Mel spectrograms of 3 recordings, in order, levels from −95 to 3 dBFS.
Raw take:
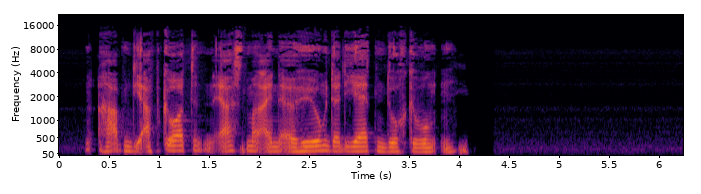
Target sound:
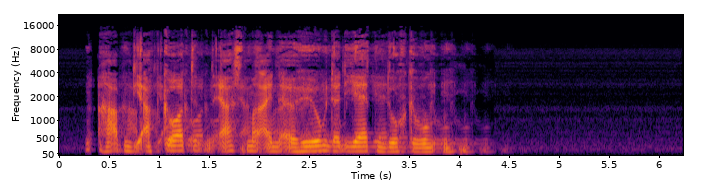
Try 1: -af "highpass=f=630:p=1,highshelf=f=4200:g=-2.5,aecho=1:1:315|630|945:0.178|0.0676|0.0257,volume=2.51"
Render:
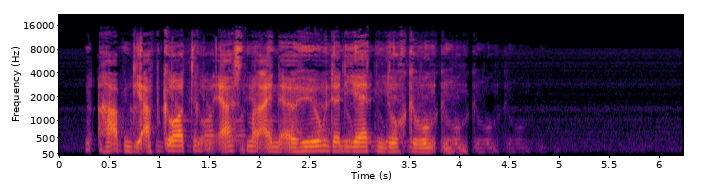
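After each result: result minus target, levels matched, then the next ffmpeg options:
echo 112 ms late; 250 Hz band -4.0 dB
-af "highpass=f=630:p=1,highshelf=f=4200:g=-2.5,aecho=1:1:203|406|609:0.178|0.0676|0.0257,volume=2.51"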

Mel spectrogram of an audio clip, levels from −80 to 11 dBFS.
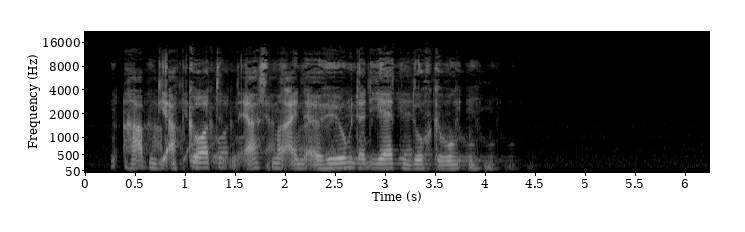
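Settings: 250 Hz band -4.0 dB
-af "highpass=f=180:p=1,highshelf=f=4200:g=-2.5,aecho=1:1:203|406|609:0.178|0.0676|0.0257,volume=2.51"

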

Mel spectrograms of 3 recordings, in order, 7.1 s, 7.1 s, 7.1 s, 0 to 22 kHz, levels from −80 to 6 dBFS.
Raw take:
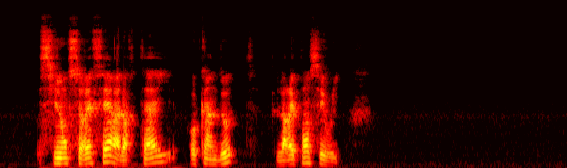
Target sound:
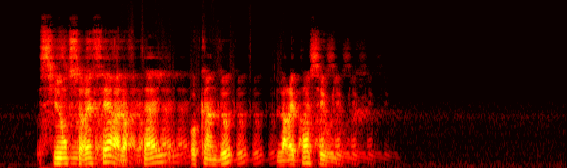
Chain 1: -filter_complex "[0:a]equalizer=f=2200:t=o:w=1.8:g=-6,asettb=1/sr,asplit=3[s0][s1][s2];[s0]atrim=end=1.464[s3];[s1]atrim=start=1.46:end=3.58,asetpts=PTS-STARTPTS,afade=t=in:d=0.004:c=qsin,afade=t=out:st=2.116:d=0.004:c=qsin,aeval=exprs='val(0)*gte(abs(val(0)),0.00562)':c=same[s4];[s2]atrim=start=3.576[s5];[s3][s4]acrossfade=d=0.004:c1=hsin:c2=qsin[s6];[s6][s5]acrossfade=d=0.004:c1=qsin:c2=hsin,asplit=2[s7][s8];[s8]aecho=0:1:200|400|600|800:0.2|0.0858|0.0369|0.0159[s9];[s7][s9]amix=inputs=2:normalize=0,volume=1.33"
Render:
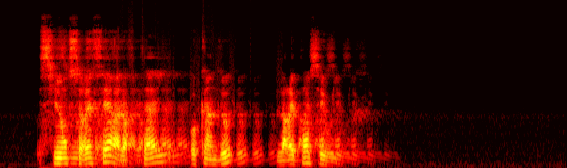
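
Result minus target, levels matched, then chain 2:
2 kHz band -4.0 dB
-filter_complex "[0:a]asettb=1/sr,asplit=3[s0][s1][s2];[s0]atrim=end=1.464[s3];[s1]atrim=start=1.46:end=3.58,asetpts=PTS-STARTPTS,afade=t=in:d=0.004:c=qsin,afade=t=out:st=2.116:d=0.004:c=qsin,aeval=exprs='val(0)*gte(abs(val(0)),0.00562)':c=same[s4];[s2]atrim=start=3.576[s5];[s3][s4]acrossfade=d=0.004:c1=hsin:c2=qsin[s6];[s6][s5]acrossfade=d=0.004:c1=qsin:c2=hsin,asplit=2[s7][s8];[s8]aecho=0:1:200|400|600|800:0.2|0.0858|0.0369|0.0159[s9];[s7][s9]amix=inputs=2:normalize=0,volume=1.33"

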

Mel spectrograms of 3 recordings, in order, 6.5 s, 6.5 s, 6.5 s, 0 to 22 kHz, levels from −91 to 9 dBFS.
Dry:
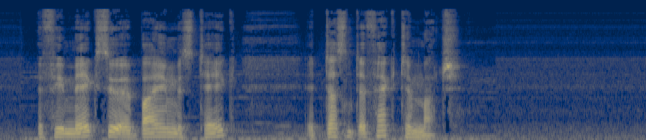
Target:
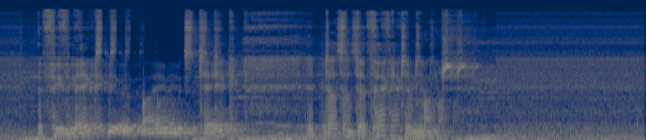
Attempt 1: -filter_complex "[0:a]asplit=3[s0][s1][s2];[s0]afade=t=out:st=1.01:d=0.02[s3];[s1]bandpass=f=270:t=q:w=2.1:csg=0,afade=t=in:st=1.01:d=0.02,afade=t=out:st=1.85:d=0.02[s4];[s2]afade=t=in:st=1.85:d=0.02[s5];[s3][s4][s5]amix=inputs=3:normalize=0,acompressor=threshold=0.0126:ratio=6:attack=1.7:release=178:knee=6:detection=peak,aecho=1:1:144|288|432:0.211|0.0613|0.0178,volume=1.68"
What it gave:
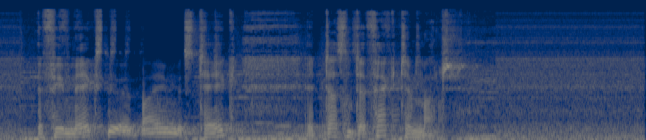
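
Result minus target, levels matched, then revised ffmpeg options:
echo-to-direct -8 dB
-filter_complex "[0:a]asplit=3[s0][s1][s2];[s0]afade=t=out:st=1.01:d=0.02[s3];[s1]bandpass=f=270:t=q:w=2.1:csg=0,afade=t=in:st=1.01:d=0.02,afade=t=out:st=1.85:d=0.02[s4];[s2]afade=t=in:st=1.85:d=0.02[s5];[s3][s4][s5]amix=inputs=3:normalize=0,acompressor=threshold=0.0126:ratio=6:attack=1.7:release=178:knee=6:detection=peak,aecho=1:1:144|288|432|576:0.531|0.154|0.0446|0.0129,volume=1.68"

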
